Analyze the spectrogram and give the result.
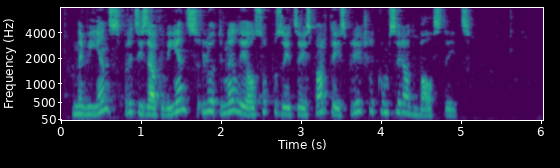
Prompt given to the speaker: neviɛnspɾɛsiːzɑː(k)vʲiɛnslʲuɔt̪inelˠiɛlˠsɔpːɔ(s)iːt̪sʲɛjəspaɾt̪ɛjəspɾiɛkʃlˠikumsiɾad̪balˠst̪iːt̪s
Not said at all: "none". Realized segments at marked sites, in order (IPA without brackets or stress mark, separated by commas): k, z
